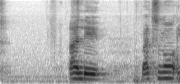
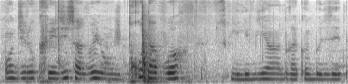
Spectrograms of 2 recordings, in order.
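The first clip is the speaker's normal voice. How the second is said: normal talking voice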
